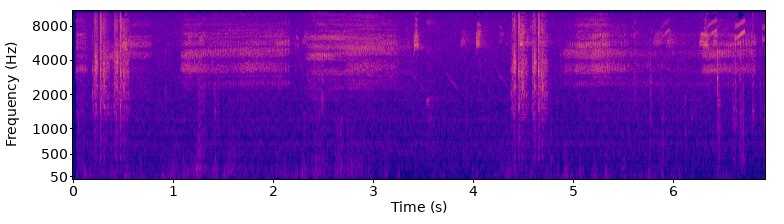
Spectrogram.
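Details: Oxpeckers gathered on a giraffe; a group of harsh, hissing, buzzy calls in bursts about a second long, several overlapping, over a noisy outdoor background with low rumbles.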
